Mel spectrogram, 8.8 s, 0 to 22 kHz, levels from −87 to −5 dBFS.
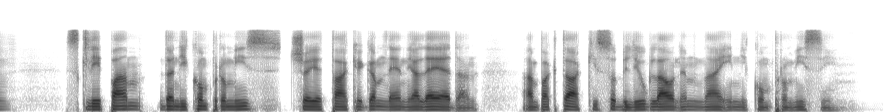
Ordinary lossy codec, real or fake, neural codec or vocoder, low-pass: none; fake; codec, 16 kHz, about 1 kbps, DyCAST, with the encoder's durations; 7.2 kHz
